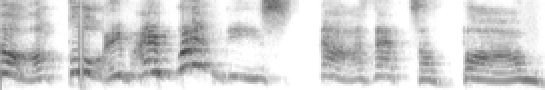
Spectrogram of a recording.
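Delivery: squeaked out, way up high. Retelling a guy's impression of Mickey Mouse when Wendy's gets his order wrong: Mickey Mouse impression. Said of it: "this is my impression of Mickey Mouse".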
